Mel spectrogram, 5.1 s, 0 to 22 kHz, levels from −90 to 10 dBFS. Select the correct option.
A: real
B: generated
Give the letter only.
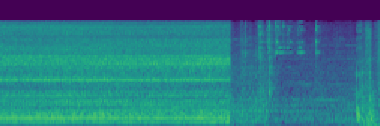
A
